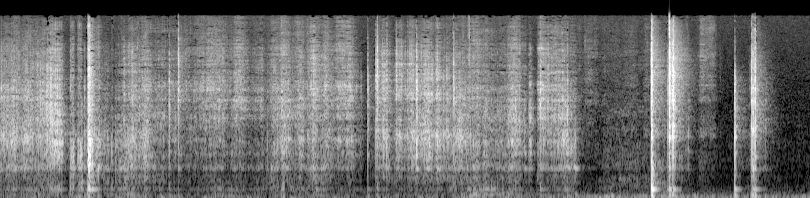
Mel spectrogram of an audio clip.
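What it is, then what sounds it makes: Wooden plate. Long acrylic nails scratch and tap a round wooden plate with a checkerboard-block pattern, held upright, working over its face and rim. Dry, continuous scratching fills the first six seconds with a few sharper clicks, then several crisp, bright taps ring out near the end with almost no ring.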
